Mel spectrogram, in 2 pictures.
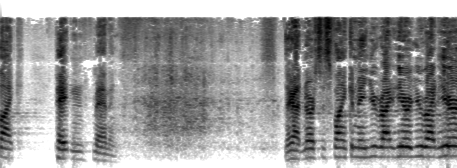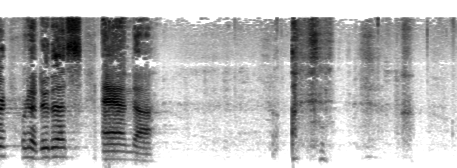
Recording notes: At our Evangelicals for Life Conference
